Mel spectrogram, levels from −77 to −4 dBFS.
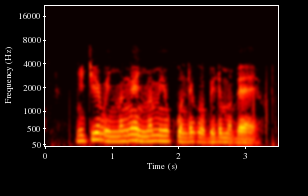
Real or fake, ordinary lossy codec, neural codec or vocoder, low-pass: fake; AAC, 24 kbps; vocoder, 44.1 kHz, 128 mel bands every 256 samples, BigVGAN v2; 19.8 kHz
